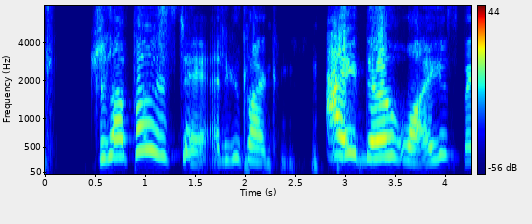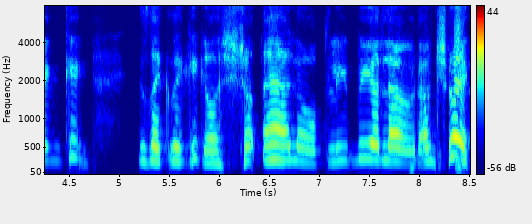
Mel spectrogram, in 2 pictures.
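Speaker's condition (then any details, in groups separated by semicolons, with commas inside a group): Cerebral palsy; all four limbs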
